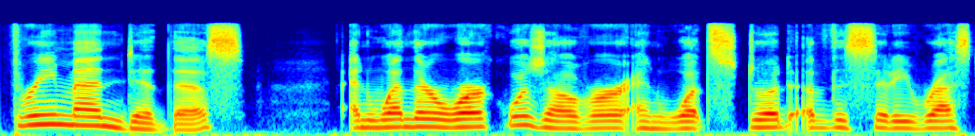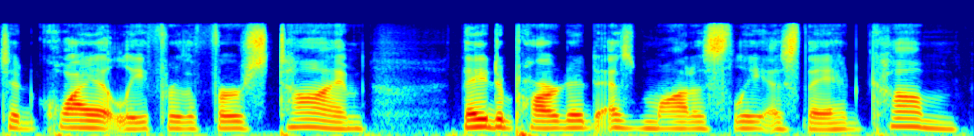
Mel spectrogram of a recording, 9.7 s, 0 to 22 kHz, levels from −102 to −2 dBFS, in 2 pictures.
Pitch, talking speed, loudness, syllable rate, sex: 170 Hz, 185 wpm, -20 LUFS, 4.4 syllables/s, female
